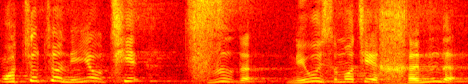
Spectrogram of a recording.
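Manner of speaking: high, sharp scolding tone.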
